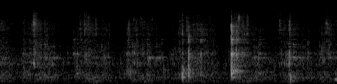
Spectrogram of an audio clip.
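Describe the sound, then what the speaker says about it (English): Chopped vegetables, including red onion, are stirred in a slow cooker, with a spoon scraping and knocking through them in a few close, soft strokes and one sharper clink. "Give that a good stir."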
